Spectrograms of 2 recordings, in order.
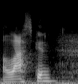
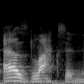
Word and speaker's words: Aslaksen: you because for years i pronounced your name alaskan you wouldn't be the first to call a lot of things as laxan is that's the correct pronunciation oh yeah it's close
